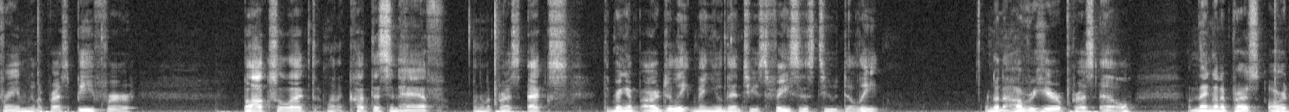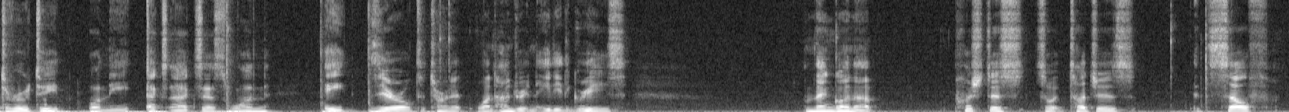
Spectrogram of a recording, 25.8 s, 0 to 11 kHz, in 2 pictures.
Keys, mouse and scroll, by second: 0.4 b, 1.0 click, 3.1 click, 4.9 x, 7.3 click, 10.7 l, 12.8 r, 14.4-16.6 typing, 17.3 click, 21.3 click, 24.6 click, 24.9 middle click.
